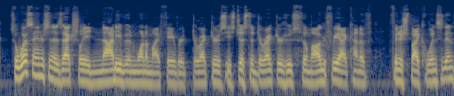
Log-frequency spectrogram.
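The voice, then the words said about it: Slightly hoarse voice. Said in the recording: “my voice sounds a little bit hoarse.”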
